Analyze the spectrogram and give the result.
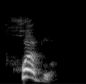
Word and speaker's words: Pueblo: You look at it, you say, Pueblo, Pueblo, Pueblo, to the point that we stopped saying Pueblo and being like a bunch of dumb Northeasterners over here. We said Pueblo, said it correctly.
